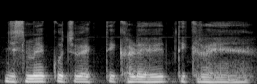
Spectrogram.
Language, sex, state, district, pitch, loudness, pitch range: Hindi, male, Uttar Pradesh, Saharanpur, 120 Hz, -16 LUFS, 115-130 Hz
